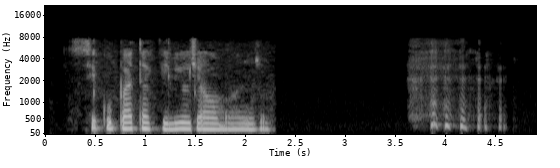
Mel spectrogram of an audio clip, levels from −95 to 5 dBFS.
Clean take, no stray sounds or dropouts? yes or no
no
